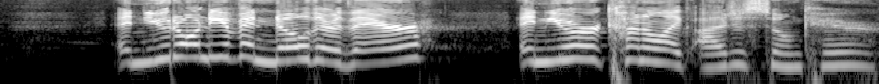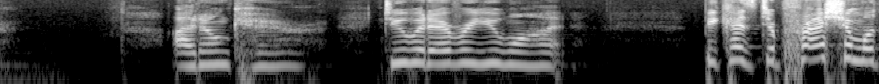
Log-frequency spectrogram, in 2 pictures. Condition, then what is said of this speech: No condition.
